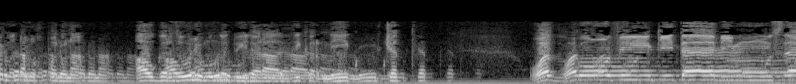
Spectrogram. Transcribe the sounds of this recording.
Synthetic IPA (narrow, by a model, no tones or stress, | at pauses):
ħmɐt̪unuxpɐlonaawɡɐɾzɐwəliməŋɡad̪wuilɐɾazɪkɐɾneːkud͡ʒɐt̪ː | waðkʊɾfilkɪt̪aːbɪmuːsa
